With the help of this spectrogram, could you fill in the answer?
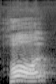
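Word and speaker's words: whole: हु, होल, हुज और इस तरह के बाकी के शब्द जिनके बारे में आपको पता होना चाहिए।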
